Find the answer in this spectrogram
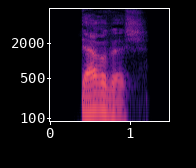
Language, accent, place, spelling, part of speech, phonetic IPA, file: German, Germany, Berlin, Derwisch, noun, [ˈdɛʁvɪʃ], De-Derwisch.ogg
- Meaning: dervish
